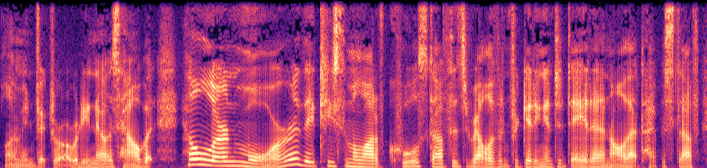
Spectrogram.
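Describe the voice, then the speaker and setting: An actress playing a chatty, understated true crime podcast co-host in scripted audio fiction styled as casual talk. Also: female voice, sits low, a little fast, creaky, darkish tone, no echo. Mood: casual, modest.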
